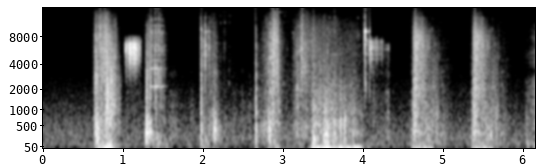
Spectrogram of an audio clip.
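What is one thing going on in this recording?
Items are picked up with short clicks.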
